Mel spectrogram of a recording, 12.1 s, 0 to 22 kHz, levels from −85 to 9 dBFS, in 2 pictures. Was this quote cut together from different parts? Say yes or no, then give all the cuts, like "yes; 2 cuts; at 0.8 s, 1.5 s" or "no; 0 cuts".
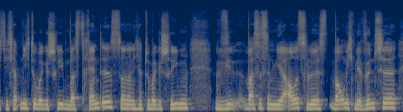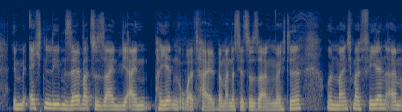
yes; 2 cuts; at 4.9 s, 10.9 s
